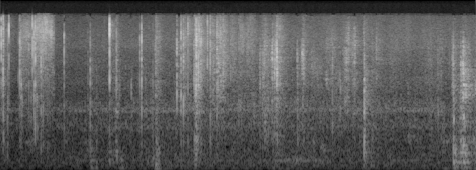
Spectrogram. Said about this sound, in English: And then just slide the cards out.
